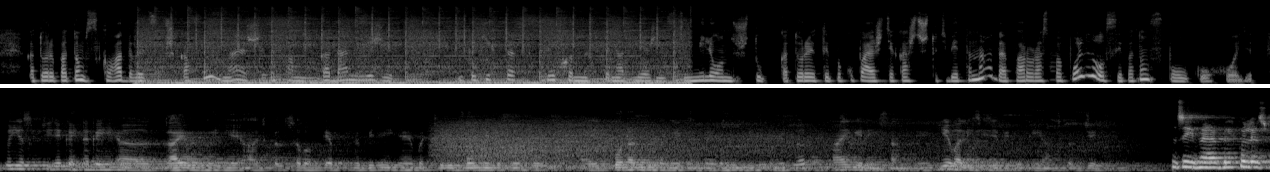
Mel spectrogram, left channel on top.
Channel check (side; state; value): both; different; correlation 0.01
